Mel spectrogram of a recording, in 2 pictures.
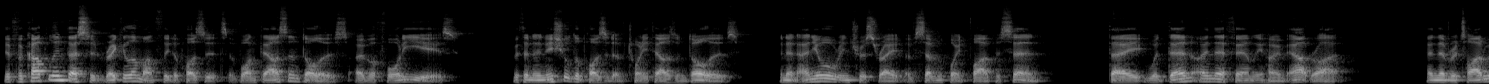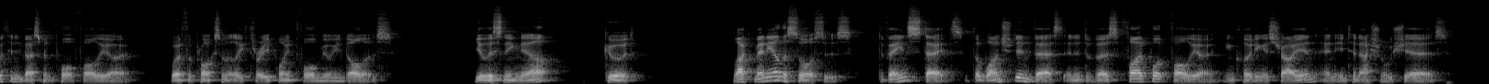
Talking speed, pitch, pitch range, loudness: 135 wpm, 100 Hz, 90-135 Hz, -31 LUFS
